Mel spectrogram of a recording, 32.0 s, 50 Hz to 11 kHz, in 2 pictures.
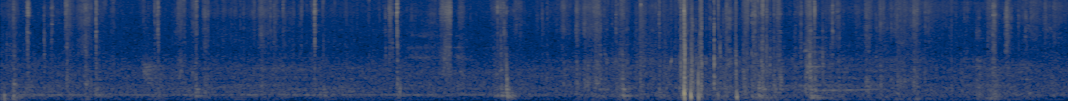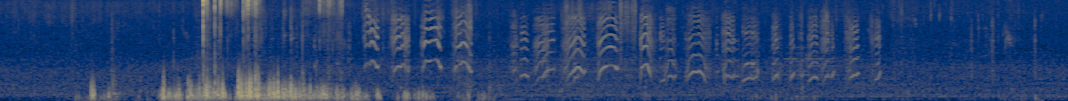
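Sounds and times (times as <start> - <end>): rustles in wood shavings: 8.2 - 17.4
faint animal squeaks: 21.2 - 29.4.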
